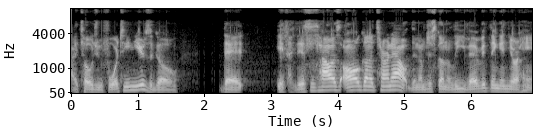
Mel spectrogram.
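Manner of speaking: ordinary delivery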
